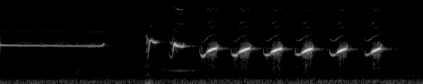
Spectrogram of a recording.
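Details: Ashy Tailorbird (sirtu) kept in a cage, singing readily wherever it is taken: a long steady whistle, a pause, then a string of about seven loud, evenly spaced upswept notes.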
